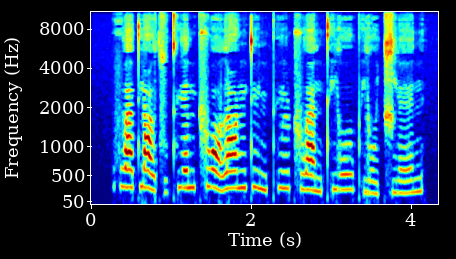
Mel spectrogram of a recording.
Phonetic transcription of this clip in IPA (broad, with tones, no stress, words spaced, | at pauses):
fwä˥t̪jɑ˥˩ʊ̯t͡su˩t̪ʰɥɛ˥n ʈ͡ʂwɔ˥˩lɑ˥ŋt̪y˥˩n pʰy˥ʈ͡ʂwa˥˩n t̪ʰjo˥ʊ̯pʰjo˨ʊ̯ t͡ɕjɛ˧˥n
